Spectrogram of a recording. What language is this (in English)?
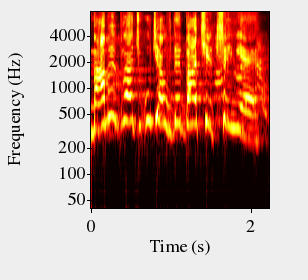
Polish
